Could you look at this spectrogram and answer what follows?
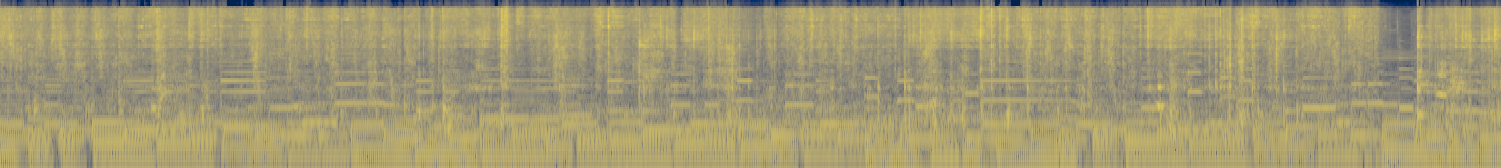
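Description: A spatula stirs three kinds of flour, including tapioca flour, together in a bowl for a chewy banana dessert, giving continuous scraping and light clinking against the dish at steady, close range.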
